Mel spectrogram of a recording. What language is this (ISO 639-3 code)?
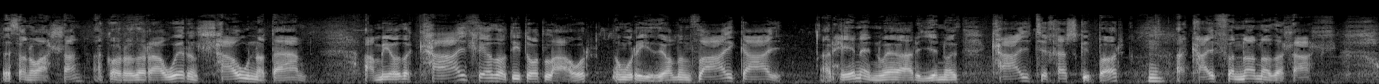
cym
